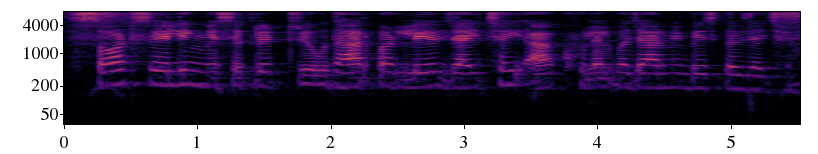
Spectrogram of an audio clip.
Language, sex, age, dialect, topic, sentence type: Magahi, male, 18-24, Western, banking, statement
